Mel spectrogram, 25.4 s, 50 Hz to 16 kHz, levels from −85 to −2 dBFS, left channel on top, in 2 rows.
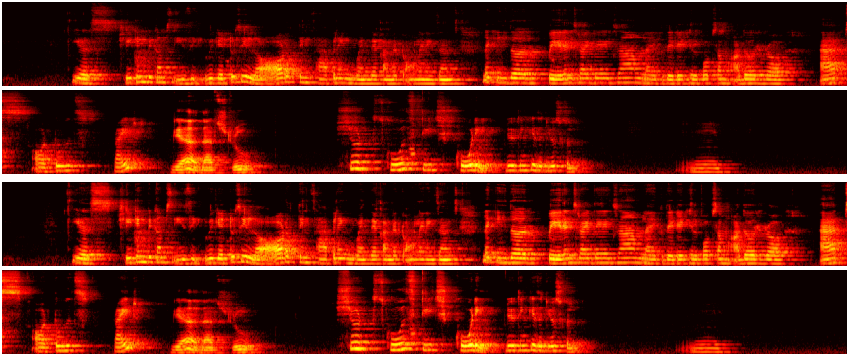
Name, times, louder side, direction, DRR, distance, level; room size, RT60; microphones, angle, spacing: voice 1, 1.1-11.9 12.3-14.0 14.4-14.8 17.7-21.4, right 2 dB, 50° right, 3.8 m, -30 dB
voice 2, 15.2-16.5 22.9-23.5, left 2 dB, 90° left, 3.1 m, -30 dB
28.5 x 20.5 x 8.1 m
head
